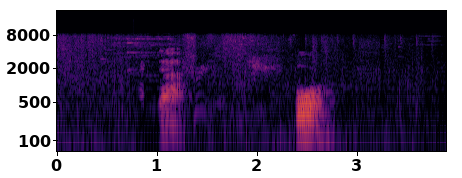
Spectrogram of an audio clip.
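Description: Sharp magical attack effects whoosh and crash in bursts.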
